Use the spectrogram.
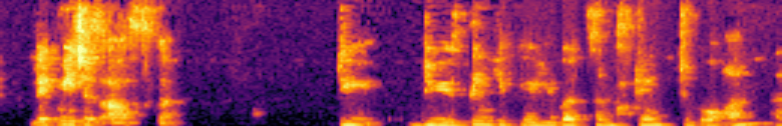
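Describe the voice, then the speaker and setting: A woman speaks with a somewhat breathy voice at a fairly low pitch. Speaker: podcast host. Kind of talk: podcast intro and interview questions.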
